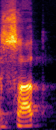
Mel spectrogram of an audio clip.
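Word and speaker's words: صاد: Telaffuzum %100 doğru olmayabilir o ayrı mesele ama kalın bir harftir sad. Sa diye böyle dil dişlere doğru yayılarak çıkartılır. Sa, sa diye asla peltek değildir.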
